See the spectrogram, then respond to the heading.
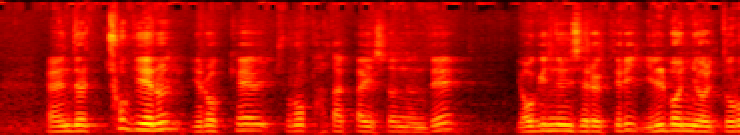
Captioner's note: speaking in Korean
